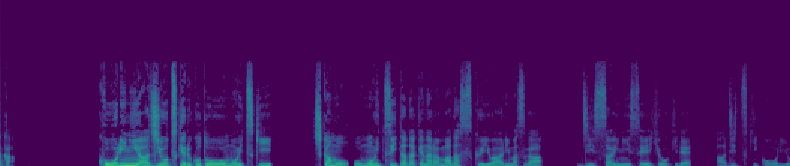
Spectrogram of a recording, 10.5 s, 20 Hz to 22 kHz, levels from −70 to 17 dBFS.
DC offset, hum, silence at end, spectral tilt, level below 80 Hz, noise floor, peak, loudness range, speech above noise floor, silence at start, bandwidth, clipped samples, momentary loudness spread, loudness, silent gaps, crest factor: under 0.1%; none; 0 s; -5 dB/octave; -58 dBFS; -69 dBFS; -4 dBFS; 13 LU; 48 dB; 0 s; 14 kHz; under 0.1%; 22 LU; -21 LUFS; none; 18 dB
